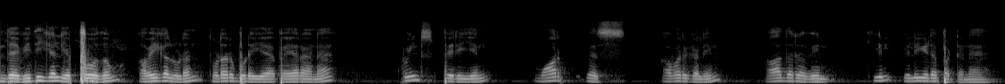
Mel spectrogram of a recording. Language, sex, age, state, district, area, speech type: Tamil, male, 30-45, Tamil Nadu, Tiruvarur, rural, read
